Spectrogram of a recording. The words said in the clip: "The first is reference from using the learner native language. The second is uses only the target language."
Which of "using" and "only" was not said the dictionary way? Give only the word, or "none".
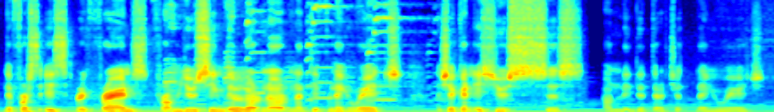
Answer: using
